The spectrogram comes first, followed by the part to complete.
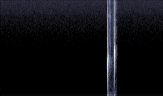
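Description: Two quick pop sound effects about a tenth of a second apart, the second higher in pitch: a cartoon double-click as the animated cursor opens a folder window.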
